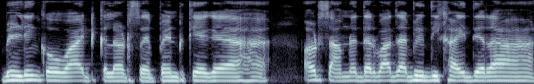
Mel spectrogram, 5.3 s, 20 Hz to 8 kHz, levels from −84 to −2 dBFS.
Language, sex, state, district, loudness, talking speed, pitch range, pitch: Hindi, male, Jharkhand, Palamu, -14 LUFS, 190 wpm, 140-155 Hz, 145 Hz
